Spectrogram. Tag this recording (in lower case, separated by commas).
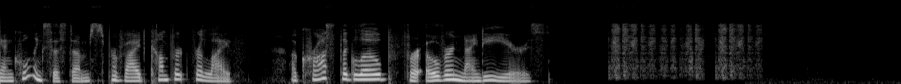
speech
